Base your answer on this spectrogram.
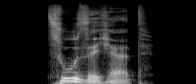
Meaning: inflection of zusichern: 1. third-person singular dependent present 2. second-person plural dependent present
- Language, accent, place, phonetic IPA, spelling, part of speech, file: German, Germany, Berlin, [ˈt͡suːˌzɪçɐt], zusichert, verb, De-zusichert.ogg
